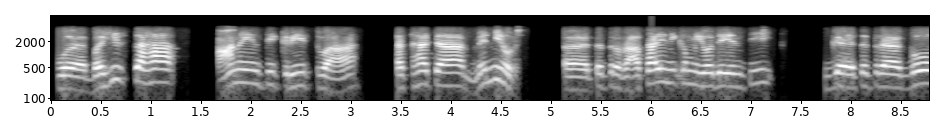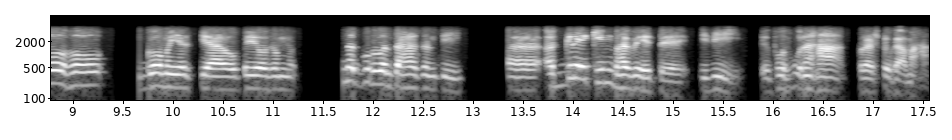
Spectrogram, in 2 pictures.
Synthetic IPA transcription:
bɐɦist̪ɐɦɐ | aːnɐjɐnt̪ikɾiːt̪ʋaː | t̪ɐt̪ʰaːt͡ʃamenjoːɾs | t̪ɐt̪ɾɐɾaːsaːjɐnikɐmjoːd͡ʒ̪ɐjɐnt̪i | t̪ɐt̪ɾɐɡoːɦo | ɡoːmɐjɐsjɐupɐjoːɡɐm | nɐkuɾʋɐnt̪ɐɦɐsɐnt̪i | ɐɡɾeːkimbʱɐʋeːt̪it̪i | ppunɐɦɐpɾɐʂʈuɡa̰ːmɐ̰ɦɐ̰

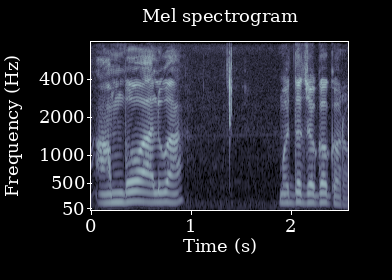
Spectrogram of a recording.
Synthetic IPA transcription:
ambʱɔalua | mɔd̪ʱɔd͡ʒoɡɔkɔɾɔ

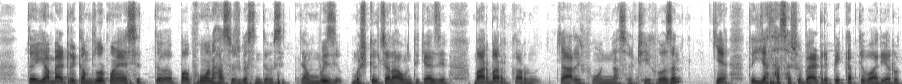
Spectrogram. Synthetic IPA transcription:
t̪ɨjãːbɛːʈɾiːkɐmzoːɾpãːjɐsiɨpɐpʰoːnɦɐsuʃ̬ɡɐsɐnt̪̬ʲimsit̪t̪ɐmʋɨzmʊʃkilt͡ʃɐlaːʋunt̪ikɛːzibaːɾbaːɾkɐɾun | t͡ʃaːɾɐd͡ʒpʰoːninɐsɐt͡ʃʈʰiːkʰɾoːzɐn | kẽt̪ɨjɐt̪ʰɐsɐt͡ʃʰubɛːʈɾipikːɐp̚t̪iʋaːɾiaɾut̪

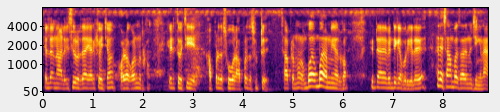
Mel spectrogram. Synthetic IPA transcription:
ɛlːaːnaːlɯʋɪsɪlʋɐɾt̪ãːɛɾɐkːiʋɐt͡ʃːʊ̃kɔɻɐkɔɻɐmɪɾɯkːʊ̃ɛɽɯt̪ːɯʋɐt͡ʃːiɐpːɐɾɐt̪ːɐsoːɾɐpːɐɽɐt̪ːɐsʊʈːɯ | saːp̚ʈːɐmɐnːɐ̃ɾɔmbɐɾɔmbɐɐɾmɐjaːɪɾɯkːʊ̃ | ɪʈːɐʋɛɳɖɪkːaːpʊɾɪɣɐɭɯ | ɐlesaːmbaːðs̬aːðɐnnt͡ʃːɪiŋɡɐlã̰ː

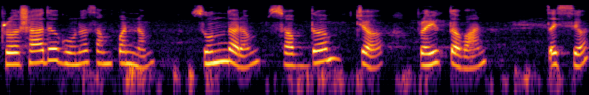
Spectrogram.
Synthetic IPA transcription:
pɾɐʃaːd̪ɐɡuɳɐsɐmpɐɳːɐm | sund̪ɐɾɐmsɐb̚d̪ɐmt͡ʃɐ | pɾɐjuk̚t̪ɐʋaːn | t̪ɐsjɐ

